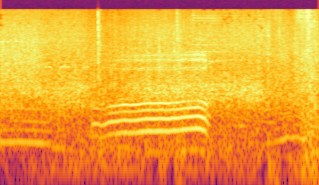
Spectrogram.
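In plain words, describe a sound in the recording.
Tyres screech briefly as a car slides through a bend.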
